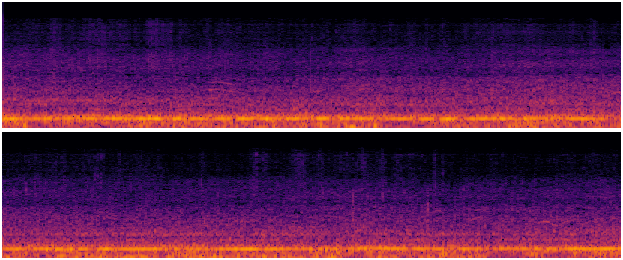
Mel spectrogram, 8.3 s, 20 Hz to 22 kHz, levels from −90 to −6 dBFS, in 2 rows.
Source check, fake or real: real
